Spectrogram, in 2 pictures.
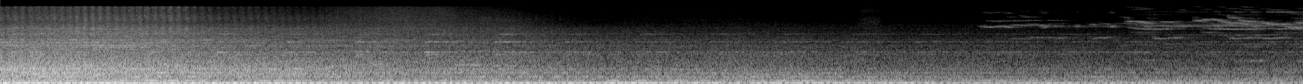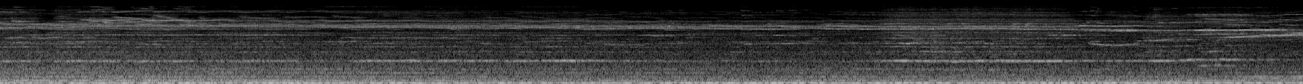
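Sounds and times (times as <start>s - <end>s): diesel locomotive engine hum: 0.0s - 26.0s
high-pitched wheel squeal: 9.8s - 26.0s.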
